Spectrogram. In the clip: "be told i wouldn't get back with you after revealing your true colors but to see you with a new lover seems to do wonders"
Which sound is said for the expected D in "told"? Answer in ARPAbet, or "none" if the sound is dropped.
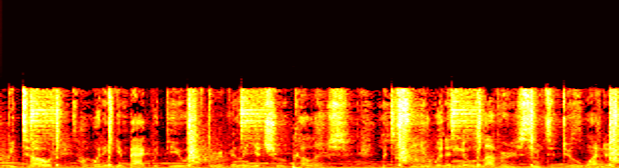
D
